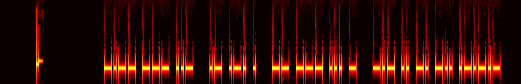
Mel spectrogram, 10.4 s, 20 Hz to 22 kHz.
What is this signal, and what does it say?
Morse code, heard as a keyed tone, about 25 wpm, 700 Hz. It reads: YOU ARE MOST KIND.
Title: Sentences from Top 200 Words 25wpm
